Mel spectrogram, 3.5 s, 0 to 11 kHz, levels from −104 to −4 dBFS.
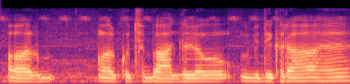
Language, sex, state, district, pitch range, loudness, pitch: Hindi, male, Madhya Pradesh, Katni, 125-140 Hz, -16 LUFS, 130 Hz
